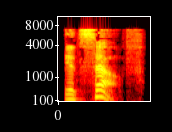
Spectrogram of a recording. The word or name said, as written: itself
